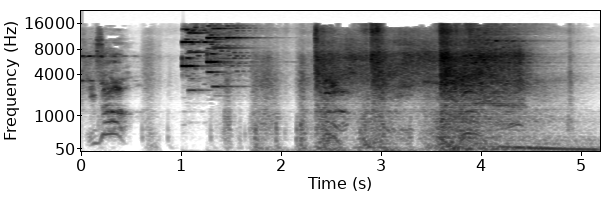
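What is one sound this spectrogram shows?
Blows and weapon strikes land in a fight.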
